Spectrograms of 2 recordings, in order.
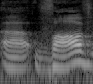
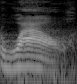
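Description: First: The word begins with a v sound. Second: The word begins with a w sound. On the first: "I was taught vav" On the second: "but then I was taught wow. So we're going to go with wow"

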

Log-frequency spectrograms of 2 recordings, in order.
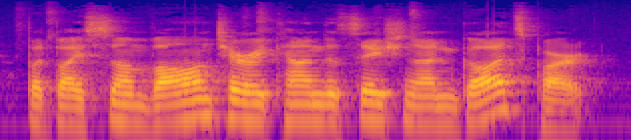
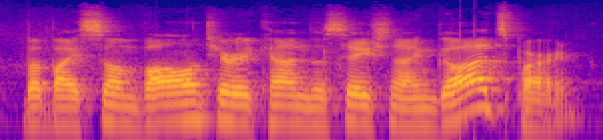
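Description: The two takes are said the same way.

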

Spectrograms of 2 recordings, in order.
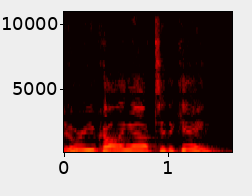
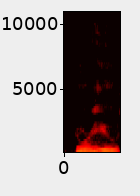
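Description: First: It runs on without a pause after "you". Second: It breaks with a pause after "you".

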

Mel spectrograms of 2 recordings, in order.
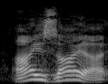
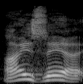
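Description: First: The name is said in the English pronunciation. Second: The name is said in the Irish-American pronunciation. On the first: "Isaiah is the English pronunciation" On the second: "Isaiah is the Irish, Scottish, and American pronunciation"

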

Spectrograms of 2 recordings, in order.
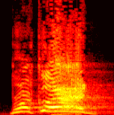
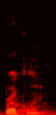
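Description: First: The name is called out louder. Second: The name is called at normal volume.

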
